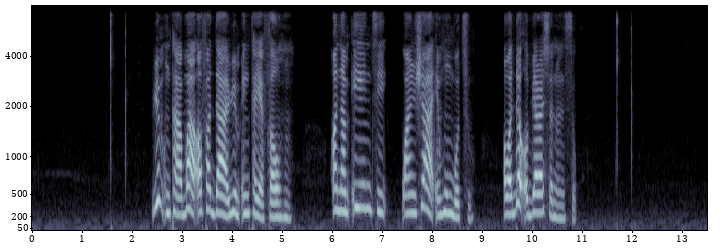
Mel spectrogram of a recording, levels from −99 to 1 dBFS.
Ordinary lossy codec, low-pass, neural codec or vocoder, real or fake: AAC, 48 kbps; 7.2 kHz; vocoder, 44.1 kHz, 128 mel bands every 512 samples, BigVGAN v2; fake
